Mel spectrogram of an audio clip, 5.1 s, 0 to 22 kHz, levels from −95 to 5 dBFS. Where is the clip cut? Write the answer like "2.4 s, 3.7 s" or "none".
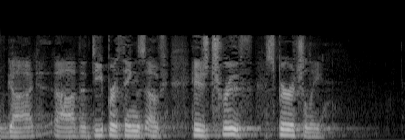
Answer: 3.3 s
